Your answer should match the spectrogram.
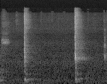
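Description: Two single key presses on a computer keyboard, about a second apart, the keystrokes that run a command in a terminal.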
